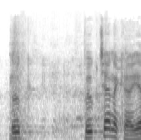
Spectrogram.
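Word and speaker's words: Buktenica: Buchtenica, yeah, that's how you pronounce it.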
